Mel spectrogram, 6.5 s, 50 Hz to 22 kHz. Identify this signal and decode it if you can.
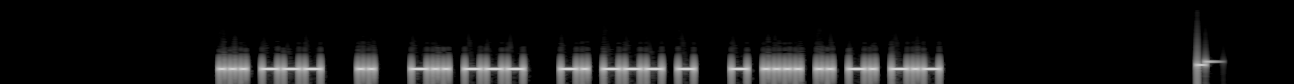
Morse code, heard as a keyed tone, about 44 wpm, 700 Hz. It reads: SO I DO NOT THINK
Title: Sets of 5 Words 45wpm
